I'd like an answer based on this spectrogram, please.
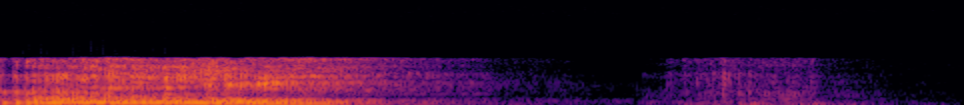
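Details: West Highland White Terrier roaring: a loud, deep, rough roar lasting just over a second, trailing into a rumble, then a shorter and quieter second roar after a brief pause.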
